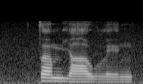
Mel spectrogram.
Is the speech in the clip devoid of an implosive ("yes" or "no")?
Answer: yes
